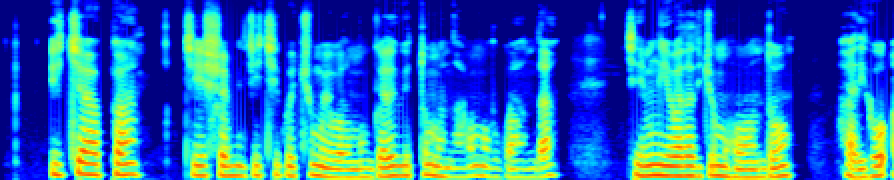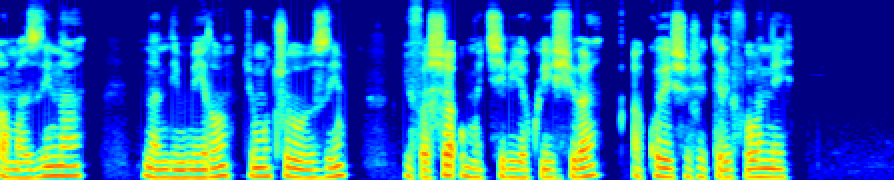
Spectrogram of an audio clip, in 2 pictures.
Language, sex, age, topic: Kinyarwanda, female, 25-35, finance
